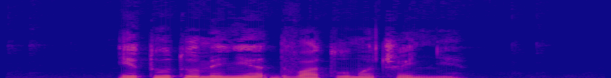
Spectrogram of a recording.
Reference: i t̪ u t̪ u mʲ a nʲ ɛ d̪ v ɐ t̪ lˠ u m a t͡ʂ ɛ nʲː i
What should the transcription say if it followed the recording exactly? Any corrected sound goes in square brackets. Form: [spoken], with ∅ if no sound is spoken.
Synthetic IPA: i t̪ u t̪ u mʲ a nʲ ɛ d̪ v [a] t̪ lˠ u m a t͡ʂ ɛ nʲː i

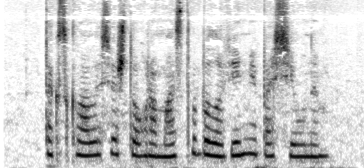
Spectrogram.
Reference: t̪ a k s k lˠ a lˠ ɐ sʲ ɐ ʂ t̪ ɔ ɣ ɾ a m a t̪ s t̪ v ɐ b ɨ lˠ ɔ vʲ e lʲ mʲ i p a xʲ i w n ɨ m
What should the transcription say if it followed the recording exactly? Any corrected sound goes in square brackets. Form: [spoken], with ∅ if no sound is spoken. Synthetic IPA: t̪ a k s k lˠ a lˠ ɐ sʲ ɐ ʂ t̪ ɔ ɣ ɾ a m a t̪ s t̪ v ɐ b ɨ lˠ ɔ vʲ e lʲ mʲ i p a [sʲ] i w n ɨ m

